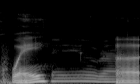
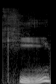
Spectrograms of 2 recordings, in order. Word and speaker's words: quay: It's pronounced Quay. Say it with me now. With the Q? With a Q. Quay. Quay. Yeah, and? Quay. Not what? Not key.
